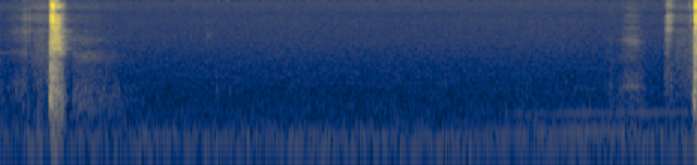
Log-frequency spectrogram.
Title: wet sneezes (sniffles, false starts)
